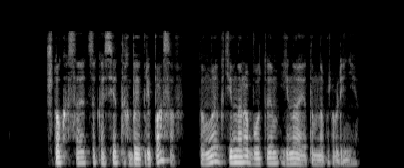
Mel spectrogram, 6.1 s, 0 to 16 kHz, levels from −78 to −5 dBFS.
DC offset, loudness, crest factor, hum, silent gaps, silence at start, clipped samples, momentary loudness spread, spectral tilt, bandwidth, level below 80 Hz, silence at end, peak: under 0.1%; -25 LUFS; 24 dB; none; 2.84-2.98 s; 0.7 s; under 0.1%; 11 LU; -6 dB/octave; 8 kHz; -60 dBFS; 0.7 s; -2 dBFS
